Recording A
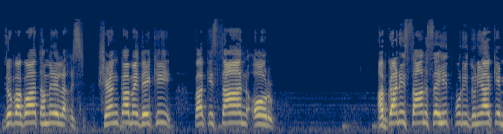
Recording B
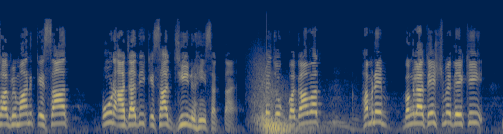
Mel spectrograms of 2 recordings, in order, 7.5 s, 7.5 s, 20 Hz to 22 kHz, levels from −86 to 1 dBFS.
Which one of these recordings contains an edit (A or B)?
B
